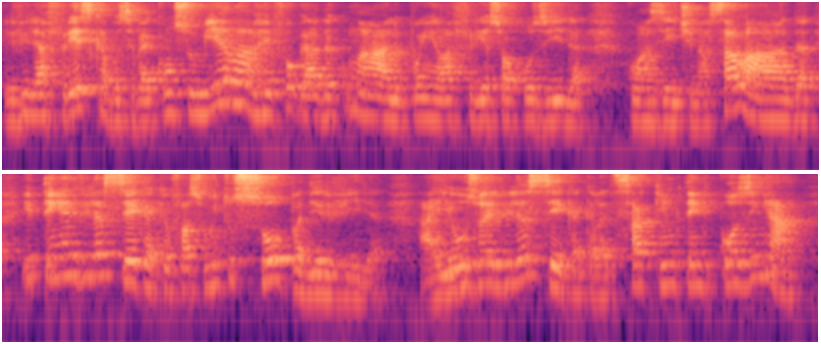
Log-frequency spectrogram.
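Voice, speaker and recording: A woman's voice: fairly low pitch, animated, fairly quick, few pauses. A middle-aged woman doctor, casually answering viewer comments on a live stream. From Brazil. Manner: chatty, reads comments aloud and gives friendly advice. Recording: roomy echo.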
